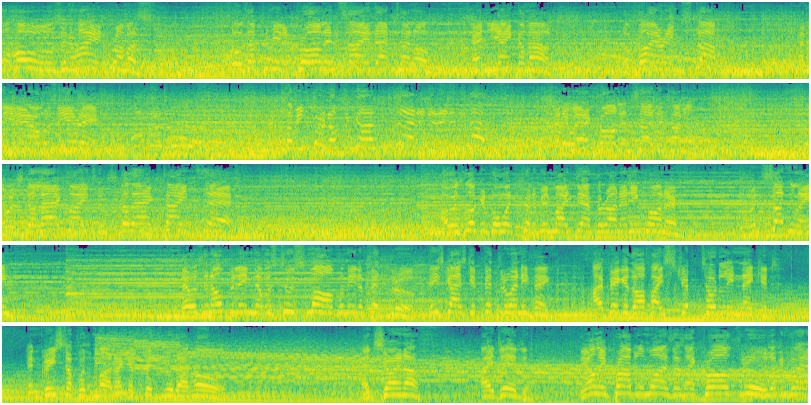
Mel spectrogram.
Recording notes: Live At The Bayou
